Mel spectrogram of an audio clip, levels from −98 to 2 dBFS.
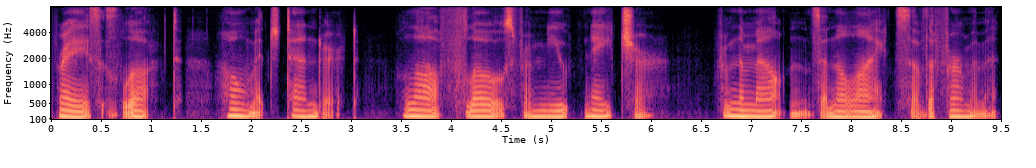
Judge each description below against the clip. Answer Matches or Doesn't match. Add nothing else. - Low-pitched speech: Doesn't match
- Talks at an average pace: Doesn't match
